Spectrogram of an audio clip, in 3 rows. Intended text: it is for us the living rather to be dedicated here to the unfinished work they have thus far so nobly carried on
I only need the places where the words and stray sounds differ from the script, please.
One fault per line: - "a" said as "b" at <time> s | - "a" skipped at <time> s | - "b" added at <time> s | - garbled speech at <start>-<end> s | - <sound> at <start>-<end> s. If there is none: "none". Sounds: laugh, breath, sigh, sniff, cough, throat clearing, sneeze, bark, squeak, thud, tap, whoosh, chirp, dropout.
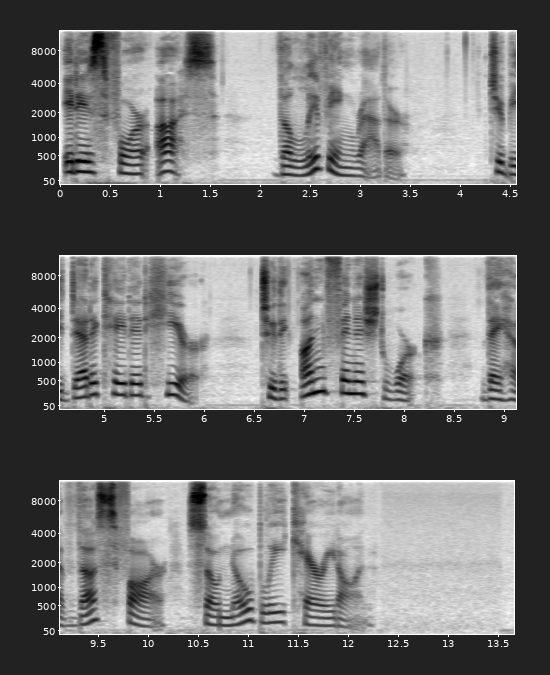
none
